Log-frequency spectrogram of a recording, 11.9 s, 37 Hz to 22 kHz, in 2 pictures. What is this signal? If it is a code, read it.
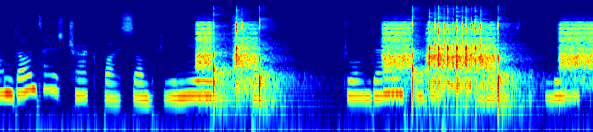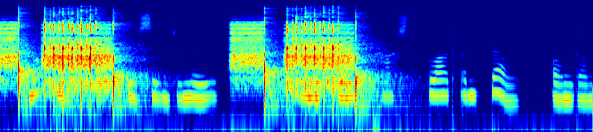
Pulse dialling, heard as a rotary dial, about 11 pulses a second, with speech in English. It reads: 1 6 6 6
